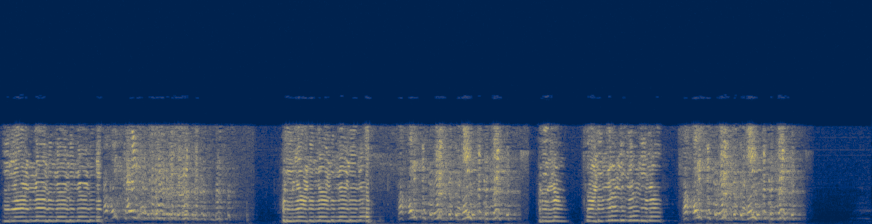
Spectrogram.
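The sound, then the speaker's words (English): Real wild turkeys gobble loudly in about five rapid, rattling bursts with brief gaps, mixed with turkey calls made by a person calling them, then the sound abruptly stops. “And some wild turkeys, real ones, and me calling them.”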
